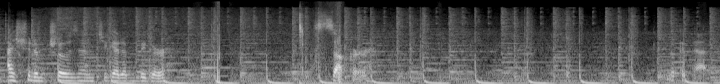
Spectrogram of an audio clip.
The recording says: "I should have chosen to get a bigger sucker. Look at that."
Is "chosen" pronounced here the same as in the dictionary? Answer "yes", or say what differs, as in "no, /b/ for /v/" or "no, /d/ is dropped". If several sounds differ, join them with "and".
yes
